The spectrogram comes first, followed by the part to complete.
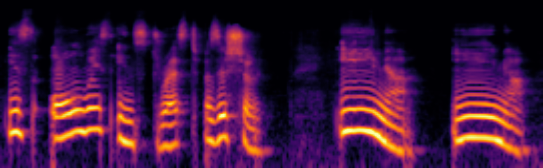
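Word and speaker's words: имя: always in stressed position emia ema here the stress is on the letter e myo emia okay and what about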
